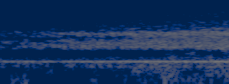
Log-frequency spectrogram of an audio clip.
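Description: Faint background room tone with a steady hum holding one pitch.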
